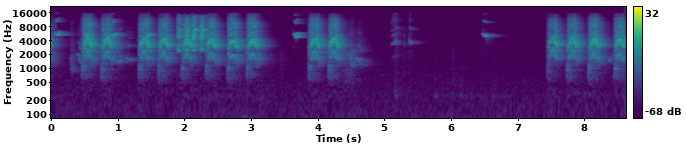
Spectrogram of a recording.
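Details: Rapid strings of rasping parakeet squawks, several a second, interrupted by a brief lull with faint high whistles before the noisy chatter resumes.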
